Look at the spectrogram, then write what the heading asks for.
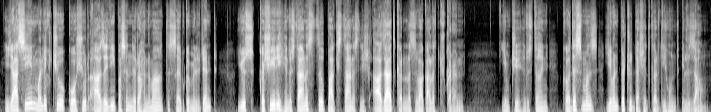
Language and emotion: Kashmiri, neutral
